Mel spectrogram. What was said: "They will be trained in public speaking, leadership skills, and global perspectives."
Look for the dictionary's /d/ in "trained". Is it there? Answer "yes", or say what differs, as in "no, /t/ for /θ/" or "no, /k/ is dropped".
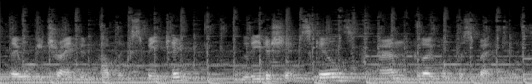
yes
